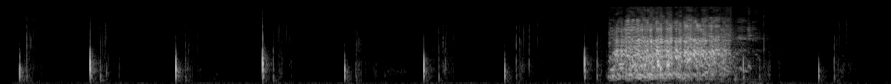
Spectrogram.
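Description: Footsteps tap at an even, steady pace.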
